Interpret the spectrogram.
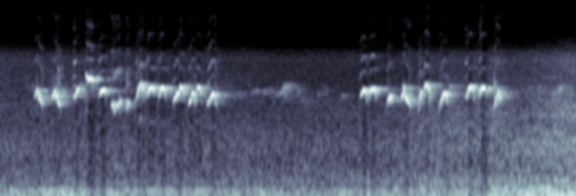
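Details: Javan white-eye in animated, sustained song, long runs of quick, high, warbled whistles rising and falling, a short pause, then another fast burst, over a low background hum.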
